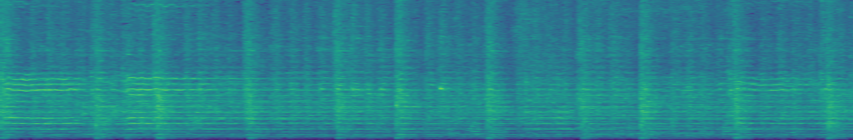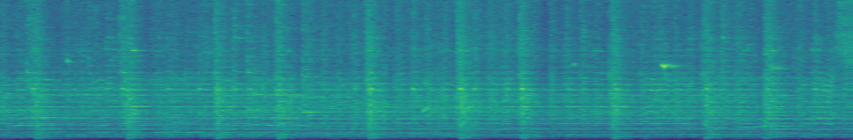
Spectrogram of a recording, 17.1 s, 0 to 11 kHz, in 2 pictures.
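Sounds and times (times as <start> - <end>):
children singing: 0.0 - 17.0
ukulele ensemble strumming: 0.0 - 17.0.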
